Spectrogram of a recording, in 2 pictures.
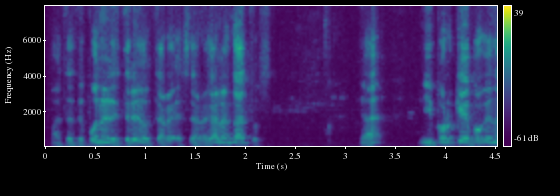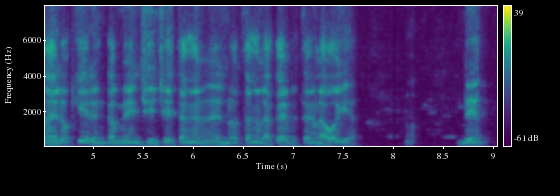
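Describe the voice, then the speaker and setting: A man's voice: mid-range voice, fairly even intonation, a little fast, a little mellow. A male teacher with a Peruvian accent, giving a classroom lecture, often checking in with his students and explaining through everyday examples. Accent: Peruvian Spanish.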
